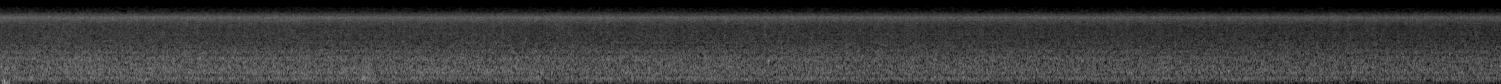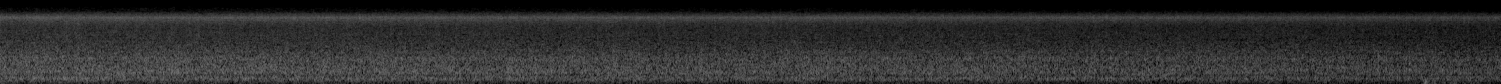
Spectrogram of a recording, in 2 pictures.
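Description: A stream running over rocks, a steady rush of water with a constant high hiss on top. It slowly grows quieter.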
